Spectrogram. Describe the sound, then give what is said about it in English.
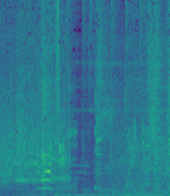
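A dog van's engine runs as it drives around a corner, with voices heard over the vehicle noise. “Harry drives his dog van around a corner wearing headphones, just missing a jogger.”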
